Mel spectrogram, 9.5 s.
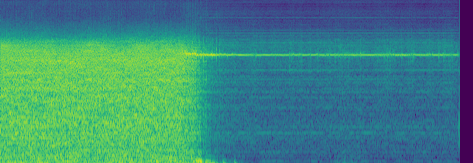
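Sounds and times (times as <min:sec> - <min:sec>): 
compressed wifi energy burst: 0:00.0 - 0:05.0.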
